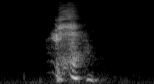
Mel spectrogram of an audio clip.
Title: Bf’s strong sneezes (m)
